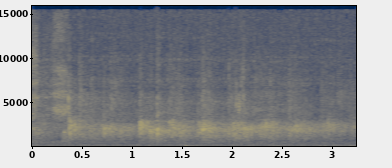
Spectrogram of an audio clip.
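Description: An audience applauds steadily for about three seconds, a dense, even wash of many hands clapping at once with no voices breaking through.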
